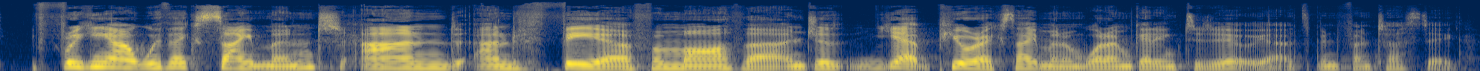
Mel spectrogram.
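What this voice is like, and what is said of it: Welsh-sounding accent. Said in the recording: “you're affecting an accent similar to the kind of accent that Matthew Rhys affects ... The Welshman, yes. I'm from pretty close by”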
